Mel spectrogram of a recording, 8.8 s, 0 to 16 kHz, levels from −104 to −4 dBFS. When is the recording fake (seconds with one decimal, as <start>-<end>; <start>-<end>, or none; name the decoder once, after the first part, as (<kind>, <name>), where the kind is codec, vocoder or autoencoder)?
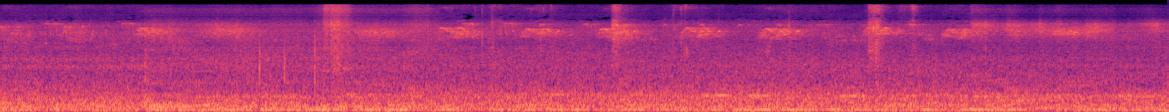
1.1-3.3 (autoencoder, DAC-VAE); 7.3-8.8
